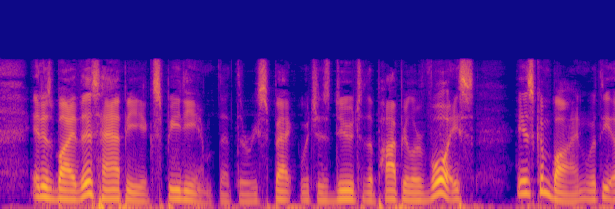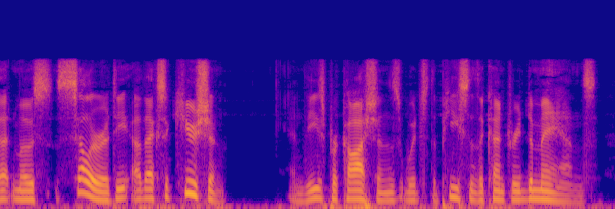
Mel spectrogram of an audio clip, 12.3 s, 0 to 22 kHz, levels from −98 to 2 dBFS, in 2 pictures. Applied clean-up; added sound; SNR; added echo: none; none; none; none.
